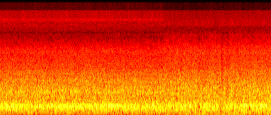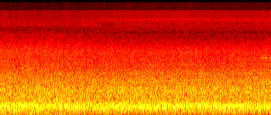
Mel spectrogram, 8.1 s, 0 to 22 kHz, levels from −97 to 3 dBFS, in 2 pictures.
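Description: An everyday sound recording with a call bitrate drop from 2.47 s to 6.36 s. Across that stretch the audio turns coarse and watery, and the top end goes dull. The call's bandwidth estimate fell, so the encoder was told to spend far fewer bits. The sound points to a fall from about 32 kbps to about 13 kbps. It stays at its worst for about 2.6 s before the bitrate recovers.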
